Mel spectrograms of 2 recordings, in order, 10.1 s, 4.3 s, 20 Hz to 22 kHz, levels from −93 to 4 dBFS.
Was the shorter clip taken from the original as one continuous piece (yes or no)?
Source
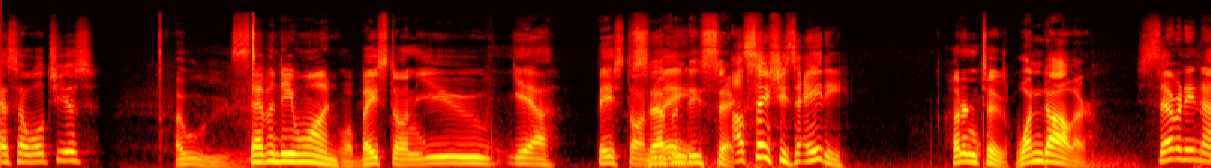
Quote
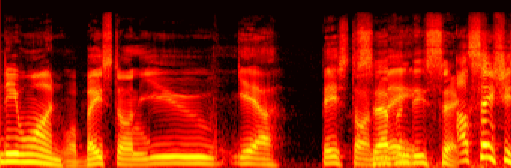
yes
